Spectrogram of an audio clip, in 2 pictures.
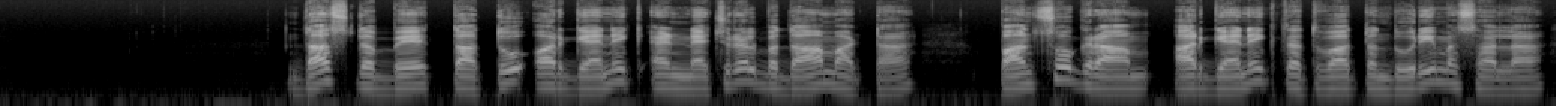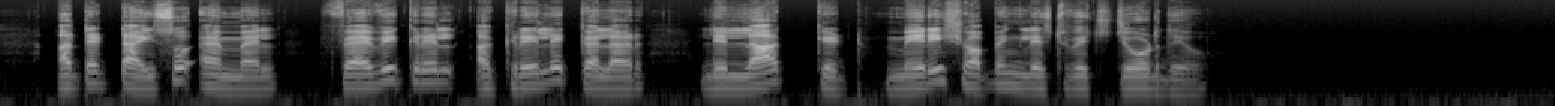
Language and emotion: Punjabi, neutral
